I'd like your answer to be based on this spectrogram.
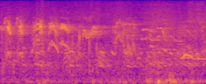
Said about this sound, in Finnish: Mutta noin pääsääntöisesti, niin rastat on aika kova äänisiä. On joo. Kyllä. Tässä on räkätti.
